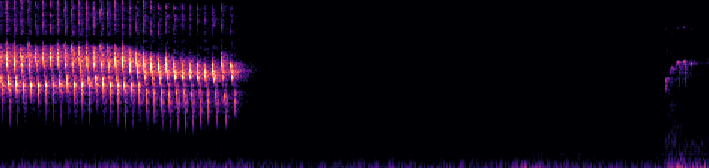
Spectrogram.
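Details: Canary singing 'cuit-cuit ngerol', used as a lure for canaries slow to sing. A fast buzzy rolling trill lasts about two seconds, then quiet, with a brief rising note at the end.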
